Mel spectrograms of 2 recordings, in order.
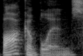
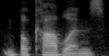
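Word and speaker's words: Bokoblin: has to be pronounced Baka blinds like it couldn't be anything else know like a chicken then it's like no probably it's probably boblins because they're like goblins and that pronunciation just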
